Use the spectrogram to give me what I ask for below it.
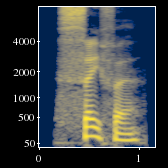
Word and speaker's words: ceifa: The EI is pronounced as in say. Try to read number 11. – Ceifa.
